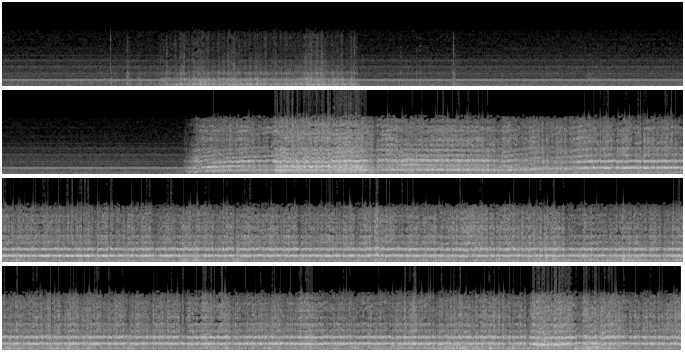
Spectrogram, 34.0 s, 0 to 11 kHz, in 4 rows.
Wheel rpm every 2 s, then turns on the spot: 0, 10, 0, 0, 0, 50, 160, 180, 230, 230, 230, 230, 230, 230, 230, 230, 230.
2-4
